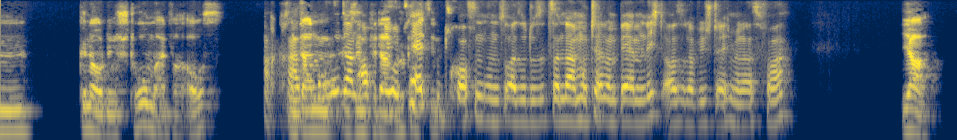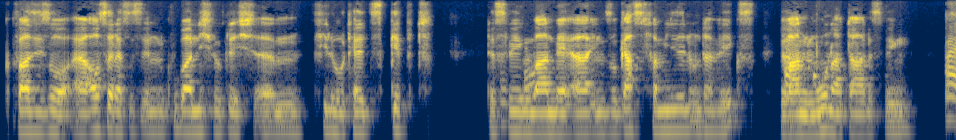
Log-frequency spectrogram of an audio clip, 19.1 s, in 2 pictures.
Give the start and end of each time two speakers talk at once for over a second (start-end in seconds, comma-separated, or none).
2.9-4.5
